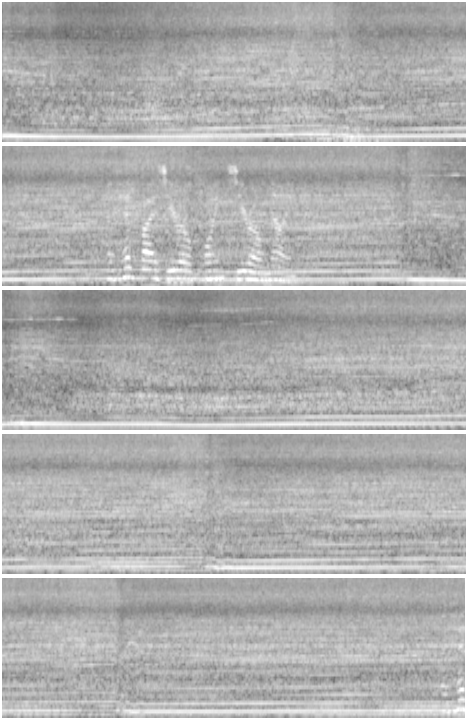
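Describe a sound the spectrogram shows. A racing car engine drones steadily, rising in pitch as it speeds up and dipping at each gear change.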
